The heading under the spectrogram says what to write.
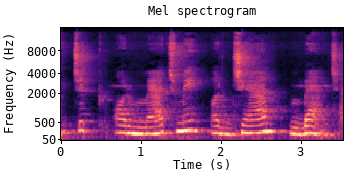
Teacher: Air is blocked with tongue just beyond the एलोवेलर रिज, टंग को जब एलोवेलर रिज के contact में लेके जाके हम ब्लॉक करते हैं और फिर उसको रिलीज करते हैं, इसको ये कहलाती है फ्रिकेटिव।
